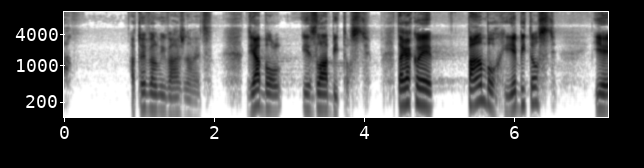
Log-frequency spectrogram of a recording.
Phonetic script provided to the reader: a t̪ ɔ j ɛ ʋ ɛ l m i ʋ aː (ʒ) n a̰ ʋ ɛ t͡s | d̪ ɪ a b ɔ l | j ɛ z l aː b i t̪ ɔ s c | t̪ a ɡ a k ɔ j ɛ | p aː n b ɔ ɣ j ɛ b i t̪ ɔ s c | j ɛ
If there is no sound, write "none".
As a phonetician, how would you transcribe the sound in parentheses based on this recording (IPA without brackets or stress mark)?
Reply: ʒ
